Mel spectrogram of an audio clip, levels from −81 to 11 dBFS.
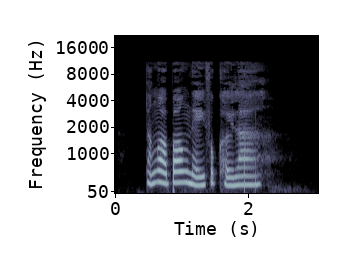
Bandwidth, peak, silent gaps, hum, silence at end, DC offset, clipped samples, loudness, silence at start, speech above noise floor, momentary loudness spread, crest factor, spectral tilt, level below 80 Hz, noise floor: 11.5 kHz; -4 dBFS; none; none; 0.8 s; under 0.1%; under 0.1%; -21 LUFS; 0.45 s; 39 dB; 10 LU; 18 dB; -5.5 dB/octave; -52 dBFS; -59 dBFS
